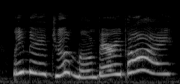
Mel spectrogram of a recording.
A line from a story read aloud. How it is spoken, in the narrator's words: the rabbits playfully said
